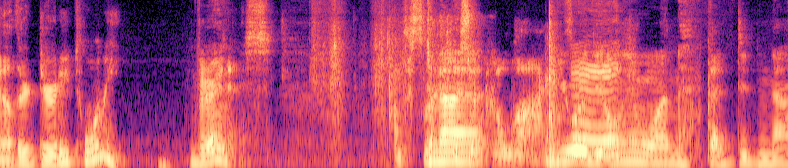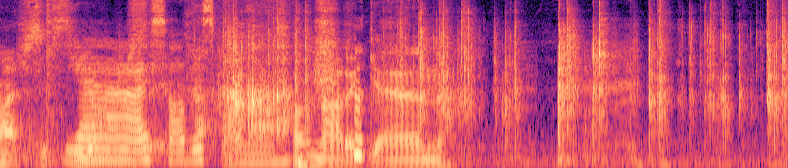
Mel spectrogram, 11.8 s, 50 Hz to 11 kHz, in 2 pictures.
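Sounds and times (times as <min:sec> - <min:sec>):
speech: 0:00.0 - 0:09.5
handful of dice clattering together: 0:07.5 - 0:11.8.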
